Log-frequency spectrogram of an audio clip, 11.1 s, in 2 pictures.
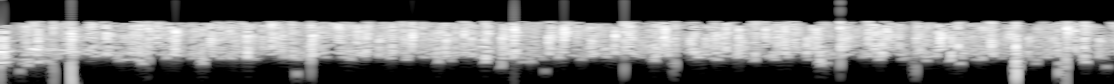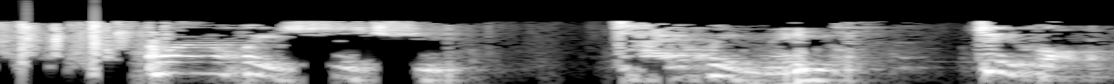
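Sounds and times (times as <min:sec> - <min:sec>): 
audience applause: 0:00.0 - 0:06.3
speech: 0:06.8 - 0:08.1, 0:08.7 - 0:11.1.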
